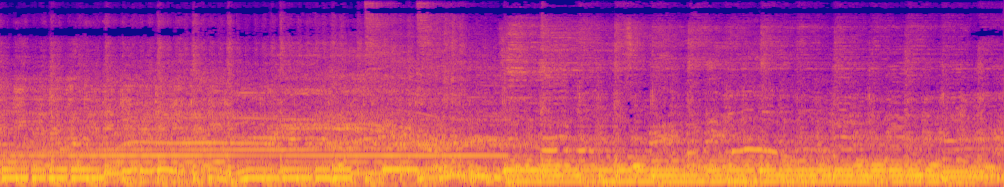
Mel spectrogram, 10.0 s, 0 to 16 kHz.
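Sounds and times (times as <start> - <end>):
gliding lead guitar notes: 0.0 - 10.0
live rock band playing loudly: 0.0 - 10.0.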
